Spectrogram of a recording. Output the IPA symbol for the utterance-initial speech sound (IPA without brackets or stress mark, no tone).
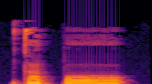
t̪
